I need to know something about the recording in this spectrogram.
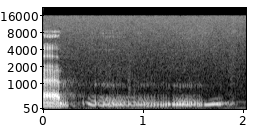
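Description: A man's voice: the tail of a spoken word, then a long, low, creaky hesitation sound held for about a second and a half before he speaks again.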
